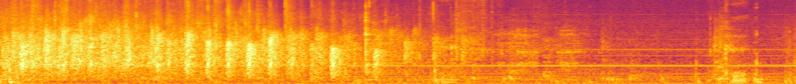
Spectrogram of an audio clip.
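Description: A church congregation applauds to welcome the pastor, a warm burst of many hands clapping that fades out after about four seconds into a quiet hall with a faint voice.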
